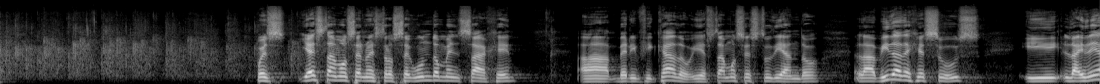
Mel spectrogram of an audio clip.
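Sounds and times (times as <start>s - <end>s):
audience applause: 0.0s - 3.6s
speech: 2.6s - 5.2s, 5.8s - 10.9s.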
